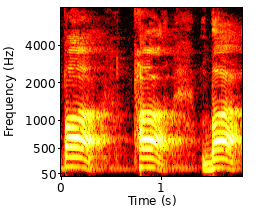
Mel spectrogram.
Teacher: लिप को आपस में टच करके बोलते हैं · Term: ओष्ठ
